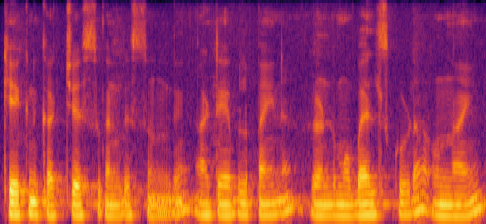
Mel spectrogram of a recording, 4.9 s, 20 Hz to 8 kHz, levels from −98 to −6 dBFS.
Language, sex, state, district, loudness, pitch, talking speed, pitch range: Telugu, male, Andhra Pradesh, Manyam, -21 LUFS, 105 Hz, 150 wpm, 105-115 Hz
